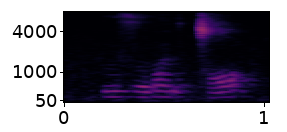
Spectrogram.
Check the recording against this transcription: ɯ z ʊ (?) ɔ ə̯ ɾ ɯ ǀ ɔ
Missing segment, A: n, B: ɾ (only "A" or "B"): B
